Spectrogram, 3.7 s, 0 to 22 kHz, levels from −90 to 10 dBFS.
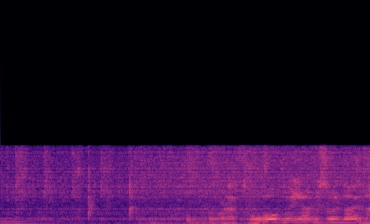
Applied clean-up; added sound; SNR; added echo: none; none; none; reverberation time 0.2 s.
